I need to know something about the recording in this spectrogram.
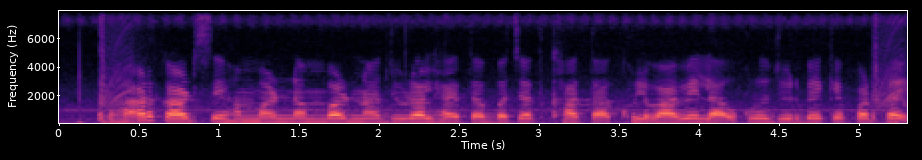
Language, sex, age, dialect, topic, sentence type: Magahi, male, 18-24, Western, banking, question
